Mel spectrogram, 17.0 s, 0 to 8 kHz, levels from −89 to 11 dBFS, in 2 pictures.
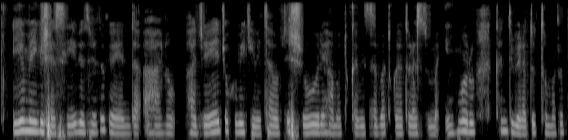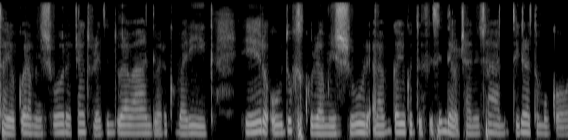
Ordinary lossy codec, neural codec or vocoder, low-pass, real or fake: AAC, 32 kbps; none; 7.2 kHz; real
